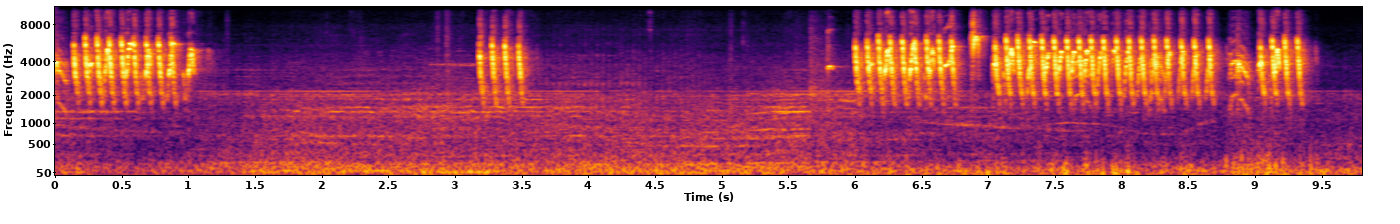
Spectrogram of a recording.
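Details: Bar-winged prinia song: loud, high, rapid buzzy trills of closely repeated notes in bursts, about one second at first, then long continuous runs after a pause, with a faint low background hum.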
